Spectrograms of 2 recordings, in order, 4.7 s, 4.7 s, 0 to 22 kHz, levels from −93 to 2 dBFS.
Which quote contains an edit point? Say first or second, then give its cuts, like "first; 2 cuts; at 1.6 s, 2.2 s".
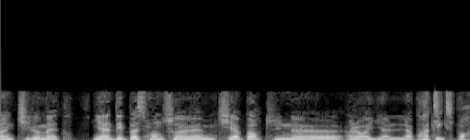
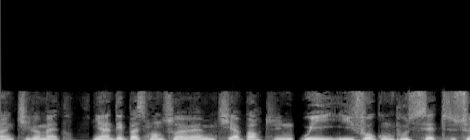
second; 1 cut; at 2.9 s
